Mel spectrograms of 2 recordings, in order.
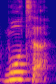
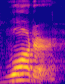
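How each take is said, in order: First: A southern British accent with no final R. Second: An American accent with a final R sound. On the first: "There's absolutely no trace of that R sound" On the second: "which Americans pronounce water. So you have that final R"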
